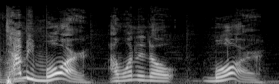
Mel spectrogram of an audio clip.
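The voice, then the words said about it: Christopher Walken impression. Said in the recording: “All right, Christopher Walken.”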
